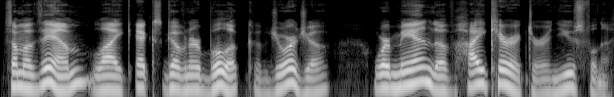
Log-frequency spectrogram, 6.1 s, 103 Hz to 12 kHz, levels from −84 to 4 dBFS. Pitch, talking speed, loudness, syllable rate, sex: 155 Hz, 155 wpm, -16 LUFS, 4.7 syllables/s, male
